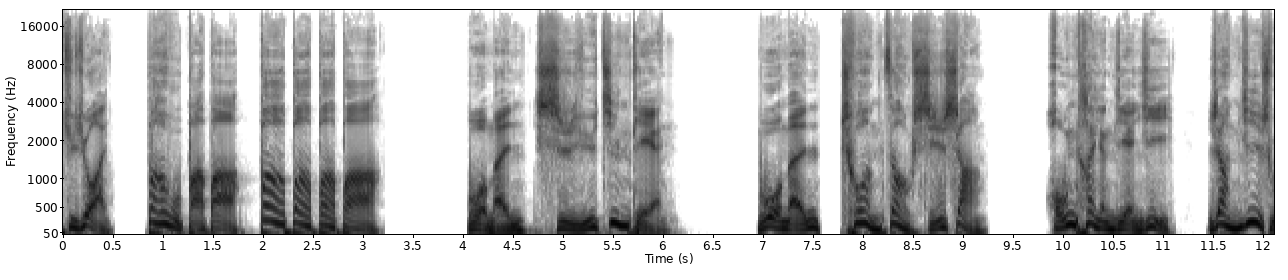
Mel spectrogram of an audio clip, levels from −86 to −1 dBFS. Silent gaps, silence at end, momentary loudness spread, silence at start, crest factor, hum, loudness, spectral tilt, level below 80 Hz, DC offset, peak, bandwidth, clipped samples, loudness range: 0.52-0.82 s, 3.22-3.98 s, 6.57-6.92 s, 7.57-7.76 s, 9.33-9.81 s; 0 s; 9 LU; 0 s; 10 dB; none; -11 LUFS; -5 dB/octave; -22 dBFS; 0.8%; -2 dBFS; over 20 kHz; under 0.1%; 2 LU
